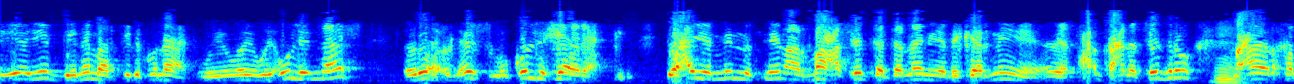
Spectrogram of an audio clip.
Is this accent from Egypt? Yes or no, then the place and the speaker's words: yes; Egypt; من حقي كمصري أحب بلدي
